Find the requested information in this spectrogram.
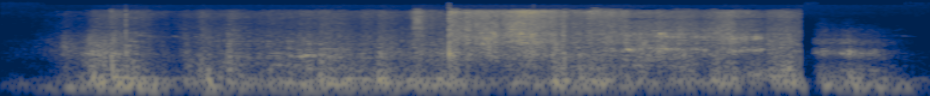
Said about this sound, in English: That Tesla blowing through an intersection, going airborne, then slamming into two parked cars and several trash cans. Multiple spectators' cell phones captured the dangerous scene near Baxter Street and Alvarado.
